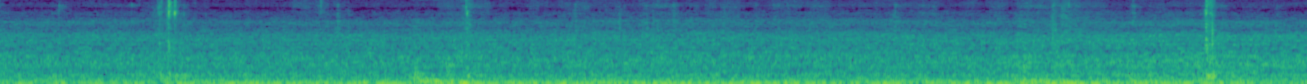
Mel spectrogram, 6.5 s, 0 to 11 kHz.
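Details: Heard from inside the car, constant deep droning rumble from the rear tires, loud even around 15 mph, unchanged by side-to-side loading, sometimes louder decelerating; mistaken for a wheel bearing, caused by wavy, unevenly worn tread.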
